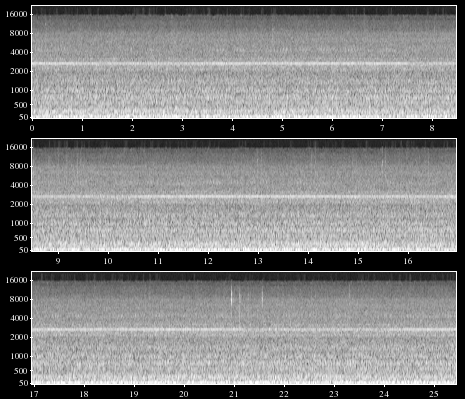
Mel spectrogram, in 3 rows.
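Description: Thai Airways Airbus A350 taking off in Microsoft Flight Simulator on a Bangkok to Phuket route, a steady, loud engine roar with a constant whine that holds evenly throughout, with no talk.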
